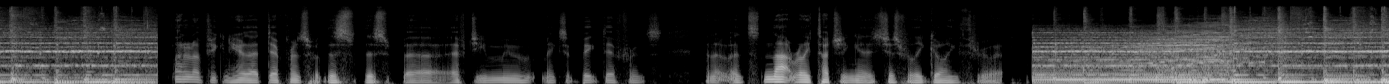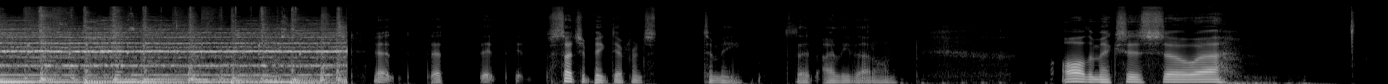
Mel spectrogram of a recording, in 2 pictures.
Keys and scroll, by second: 10.0 space.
